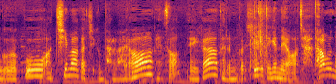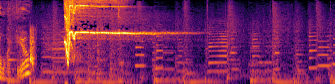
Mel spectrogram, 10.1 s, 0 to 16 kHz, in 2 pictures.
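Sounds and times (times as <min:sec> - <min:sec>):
light jazzy background music: 0:00.0 - 0:05.9, 0:08.3 - 0:10.0
high bright ringing tone: 0:06.0 - 0:08.1.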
